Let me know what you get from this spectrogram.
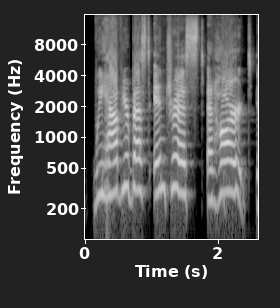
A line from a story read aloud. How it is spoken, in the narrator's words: adults had to yell at me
